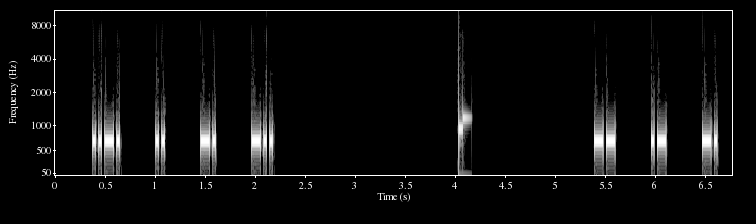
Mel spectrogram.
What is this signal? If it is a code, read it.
Morse code, heard as a keyed tone, about 40 wpm, spaced as for 19 wpm, 690 Hz. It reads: FIND MAN
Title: 4x Character Spacing - Top 200 Words - 40wpm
